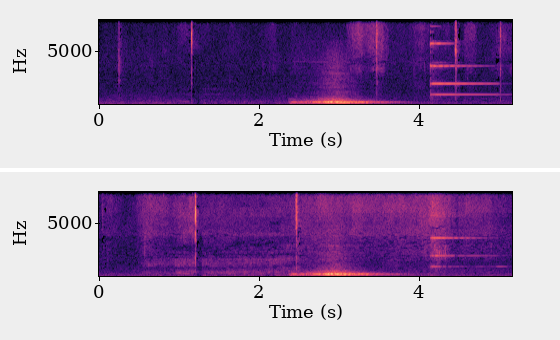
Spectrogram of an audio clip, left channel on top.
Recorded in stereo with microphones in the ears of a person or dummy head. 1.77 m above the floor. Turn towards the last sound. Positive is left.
turn(degrees=55)  # may be behind; listen again after turning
